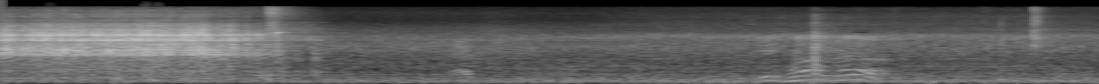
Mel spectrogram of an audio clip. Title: Starter Motor hear the grinding noise after start up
